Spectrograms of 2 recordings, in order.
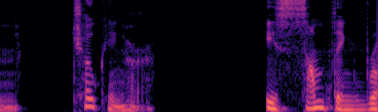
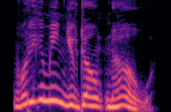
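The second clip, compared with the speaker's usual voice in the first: shouting, high and loud; furious hospital chief demanding answers; loud raw demand; 8 semitones higher, 6 dB louder than usual. A narrator's reading. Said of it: "she demanded, her voice loud and raw".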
